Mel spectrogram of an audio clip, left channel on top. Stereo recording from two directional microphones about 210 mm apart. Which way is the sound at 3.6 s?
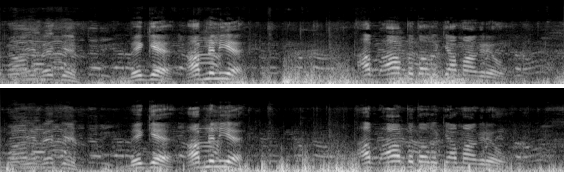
20° right (ahead or behind).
